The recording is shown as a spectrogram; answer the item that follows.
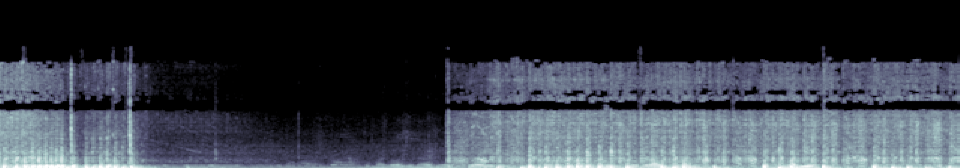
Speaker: so note this how the car only starts after you've built up enough fuel pressure so what happens is the fuel regulator shows us that the car bolts up it's six it's the necessary six bar pressure and then as soon as you start the car it will idle for a few seconds and then it loses the fuel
